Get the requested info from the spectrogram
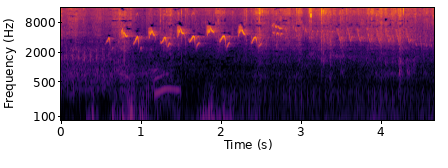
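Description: A small bird singing a quick run of short, high chirping notes for about two seconds, starting about half a second in, over faint outdoor background noise with a few low thuds.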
